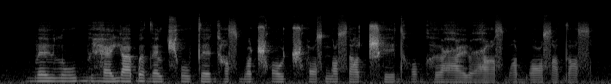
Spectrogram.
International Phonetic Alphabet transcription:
b ɛ y̯ l o u̯ b ɪ ɦ æ j a ɓ ɐ d̪ æ l t͡ɕʰ o u̯ t̪ ɛ ɡʱ æ sˤ b ɔ ʈ͡ʂʰ ɔ u̯ ʈ͡ʂʰ o sˤ n ɔ sˤ ɾ e ʈ͡ʂʰ e dʱ ɔ ɡʱ ɜ ʕ æ y̯ ʕ a sˤ b e b ɔ sˤ ɐ d̪ ə sˤ

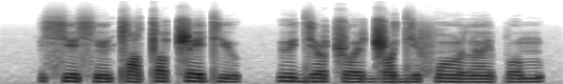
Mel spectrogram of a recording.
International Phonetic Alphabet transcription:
sʲ ɐ sʲ ɔ̃ tʲ ɘ tˤ o ʈ͡ʂ e tʲ u | ɨ dʲ ɔ ʈ͡ʂ o e̯ ɖ͡ʐ ɔ dʲ ɐ f ɔ̃ o̯ l ɐ̃ e̯ p o m

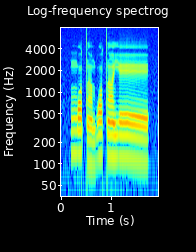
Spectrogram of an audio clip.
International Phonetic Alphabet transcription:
m ɔ˦ t ã˨ b ɔ˦ t ã˦ j eː˦˨

